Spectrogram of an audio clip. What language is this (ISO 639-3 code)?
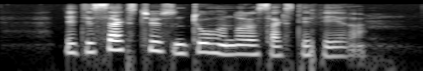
nor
